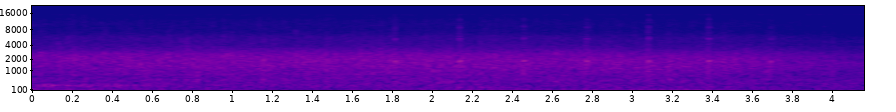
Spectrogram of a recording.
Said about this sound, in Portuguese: Uma salva de palmas para Jesus.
